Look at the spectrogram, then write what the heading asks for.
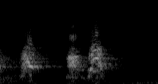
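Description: A dog barks three times in a short, fairly faint sequence, with a small gap after the first bark and the last two close together, then quiet.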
